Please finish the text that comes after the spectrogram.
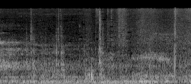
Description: This is not a repair video. Just diagnosing where the loud squeaking was coming from. Looks like my lower ball joints are bad and the upper ball joints are not far behind..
